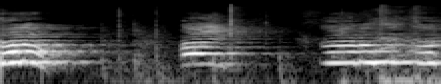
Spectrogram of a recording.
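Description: A man's exaggerated cries of pretend pain, three short high-pitched wails, as his supposedly stiff neck is turned.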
